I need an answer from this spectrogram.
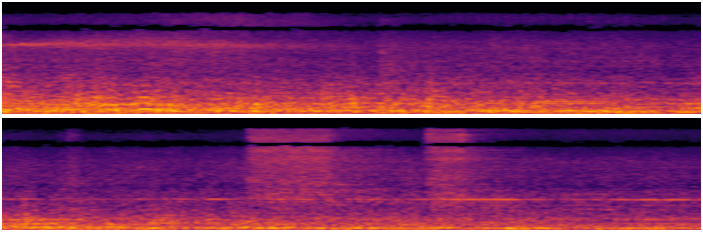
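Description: Keihan electric commuter train running slowly along a station platform: steady rumble of wheels and running gear that slowly fades. About two-thirds of the way in, a thin steady high squeal from the wheels or brakes sets in.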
